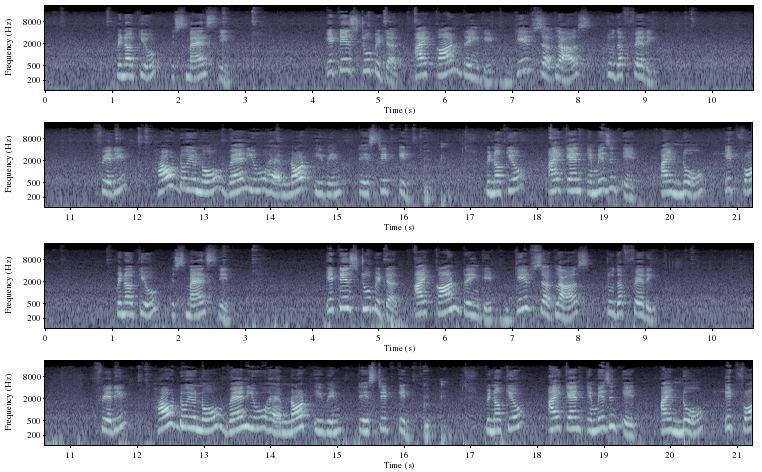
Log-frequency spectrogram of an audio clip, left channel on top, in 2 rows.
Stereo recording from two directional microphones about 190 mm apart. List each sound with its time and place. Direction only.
1.0 s a woman's voice: 25° right (ahead or behind)
4.2 s a woman's voice: 25° right (ahead or behind)
11.4 s a woman's voice: 30° right (ahead or behind)
17.2 s a woman's voice: 30° right (ahead or behind)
